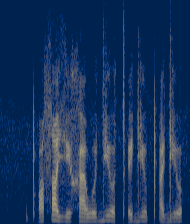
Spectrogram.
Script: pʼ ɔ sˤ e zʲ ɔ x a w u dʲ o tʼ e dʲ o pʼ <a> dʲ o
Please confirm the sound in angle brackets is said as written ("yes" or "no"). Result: yes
